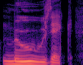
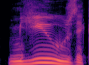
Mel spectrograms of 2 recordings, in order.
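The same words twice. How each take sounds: First: The first syllable sounds like a cow's moo. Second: The first syllable is said in a normal way. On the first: The speaker calls it wrong. "not music" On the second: The speaker calls it right. "Music, not music"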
